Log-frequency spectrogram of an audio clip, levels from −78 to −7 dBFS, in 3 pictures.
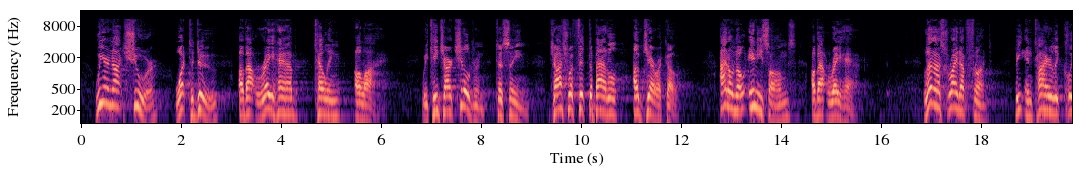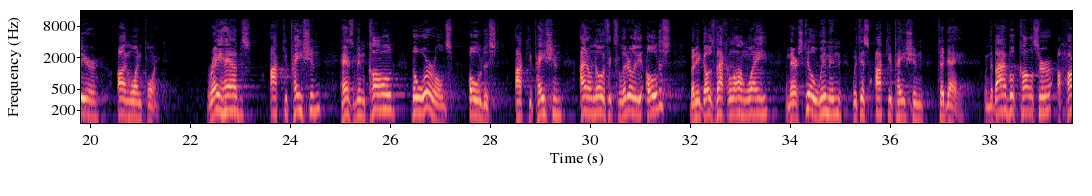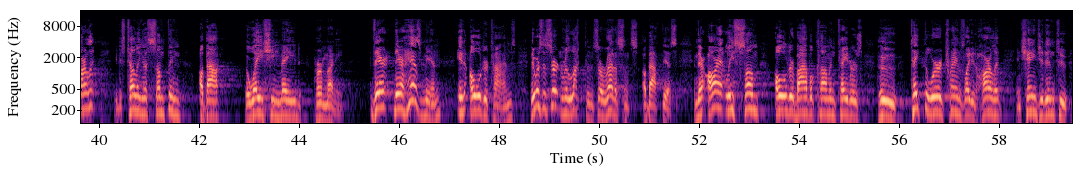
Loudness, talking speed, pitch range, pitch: -22 LUFS, 130 wpm, 155-190 Hz, 170 Hz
